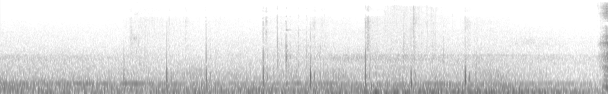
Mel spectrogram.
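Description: Footsteps tap on a hard floor in a large, echoing space.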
